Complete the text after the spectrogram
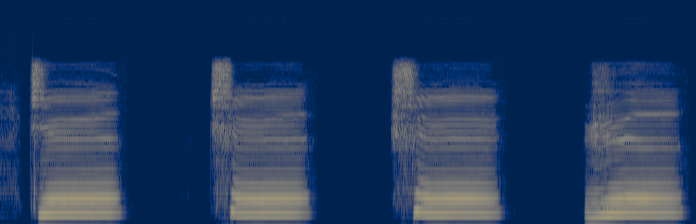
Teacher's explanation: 혀끝을 위쪽으로 오므리면서 입천장에 붙었다 뗀다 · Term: 권설음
